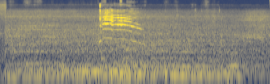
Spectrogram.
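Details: Stray kitten holding its injured left front paw in the air, meowing in pain when the paw is touched: one short, high, falling meow about a second long, over steady low background rumble.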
